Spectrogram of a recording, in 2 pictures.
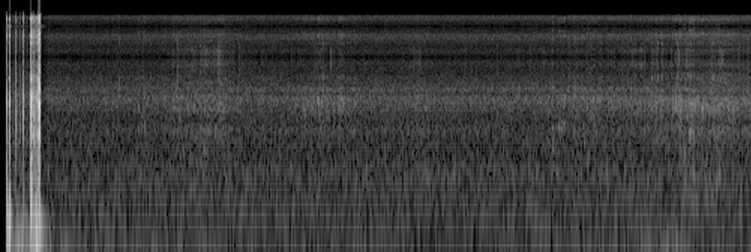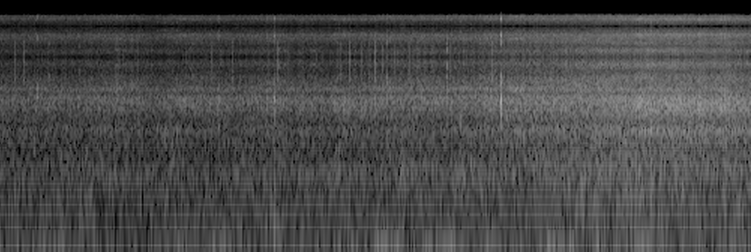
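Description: Whitewater rapids rushing, a steady hiss that grows gradually louder as the kayak closes on the rapid, heard from a kayak-mounted camera. A brief loud thump at the very start.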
